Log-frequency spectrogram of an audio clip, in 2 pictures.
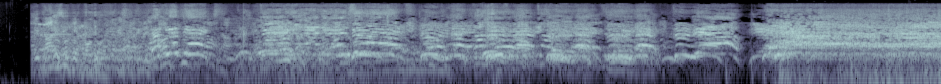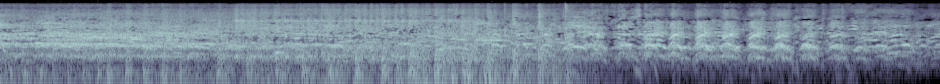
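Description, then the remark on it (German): A crowd in the Münsterland shouts and cheers excitedly as the decisive penalty of a football penalty shootout is saved, then erupts into a loud, sustained roar of jubilation that holds for several seconds before breaking into choppier, rhythmic shouting toward the end. “Der entscheidende Elfmeter wurde pariert und der Jubel war groß.”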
